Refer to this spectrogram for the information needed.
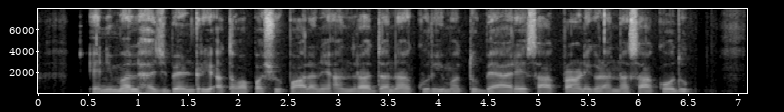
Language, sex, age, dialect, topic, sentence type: Kannada, male, 18-24, Northeastern, agriculture, statement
